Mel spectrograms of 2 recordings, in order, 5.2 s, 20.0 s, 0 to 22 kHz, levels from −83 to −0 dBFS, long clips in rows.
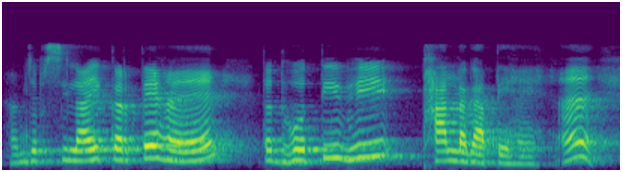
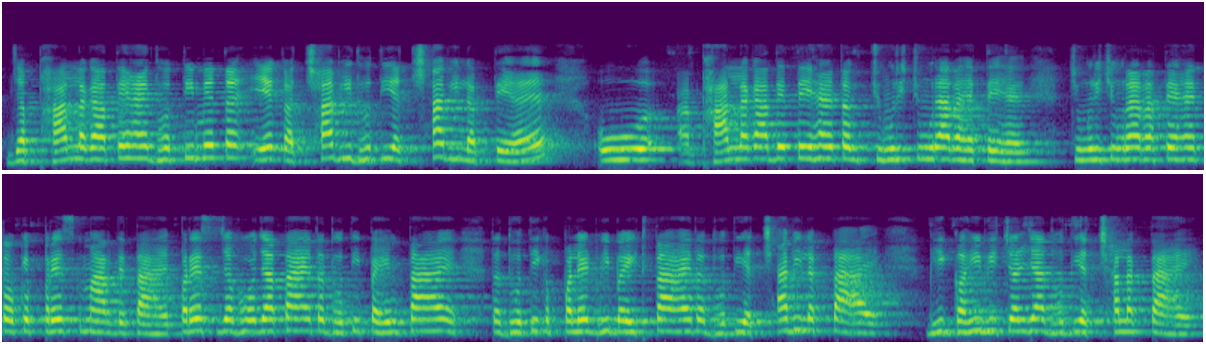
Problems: constant background noise, background conversations at intervals, echo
